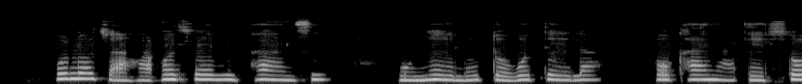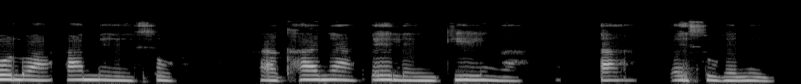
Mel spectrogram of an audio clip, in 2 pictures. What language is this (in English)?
North Ndebele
